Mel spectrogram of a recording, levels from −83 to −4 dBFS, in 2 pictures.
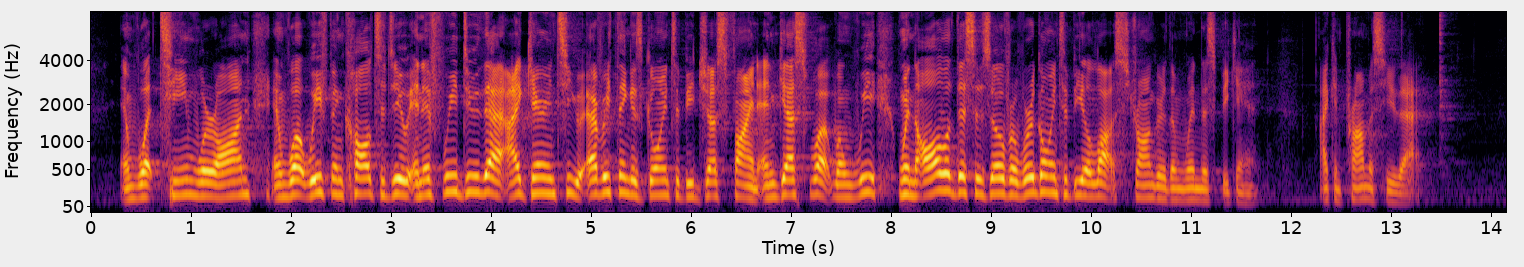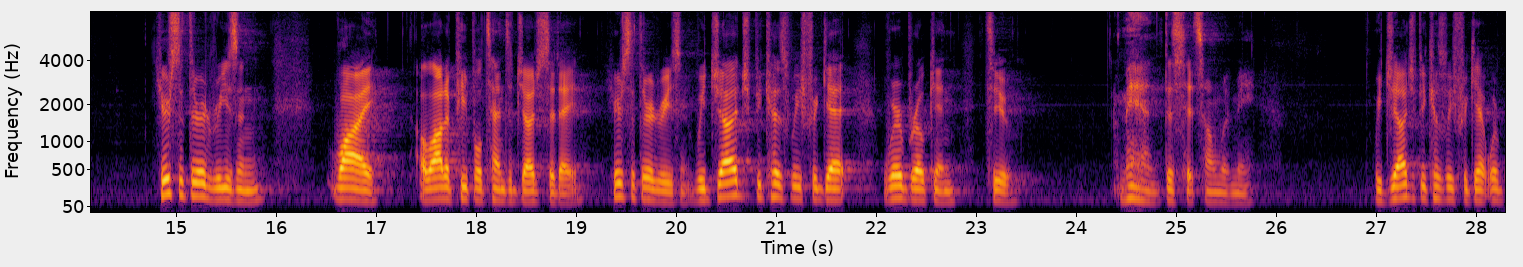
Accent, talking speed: American, 195 wpm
